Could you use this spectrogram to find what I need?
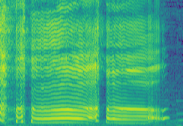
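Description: A woman bursts into loud crying. Her long, high wailing sobs are broken by short catches of breath, and the last one fades away at the end.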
